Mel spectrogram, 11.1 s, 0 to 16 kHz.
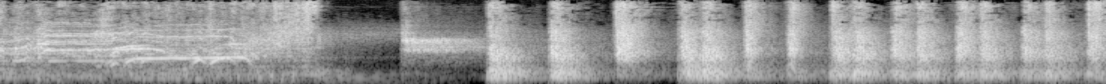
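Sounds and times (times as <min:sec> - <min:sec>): booming drum beats: 0:04.8 - 0:06.1.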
